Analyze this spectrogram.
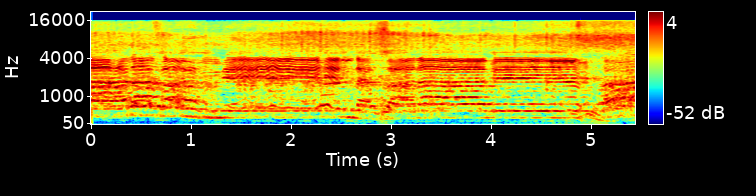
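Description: Men's voices chanting together in long, sliding held notes.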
